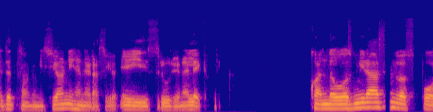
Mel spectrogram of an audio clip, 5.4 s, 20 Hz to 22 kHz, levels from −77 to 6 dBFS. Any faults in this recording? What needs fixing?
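There is AAC frame loss with muting from 4.79 s to 4.89 s. The speech drops into a short silent gap. Its edges fade rather than cut. The decoder had no data for that stretch, so it zeroed the spectrum. The overlapping transform windows then ramp the sound down and back up. The gap of about 85 ms fits two lost frames. Adding error protection or retransmission on the stream would prevent these dropouts.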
